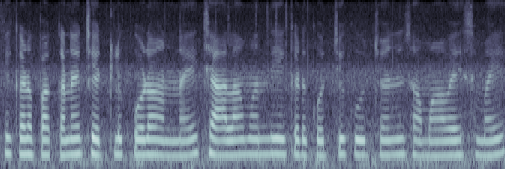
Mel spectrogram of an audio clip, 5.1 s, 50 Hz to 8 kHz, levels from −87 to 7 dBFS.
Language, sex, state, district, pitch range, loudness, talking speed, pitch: Telugu, female, Andhra Pradesh, Chittoor, 225-235 Hz, -17 LUFS, 155 wpm, 230 Hz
